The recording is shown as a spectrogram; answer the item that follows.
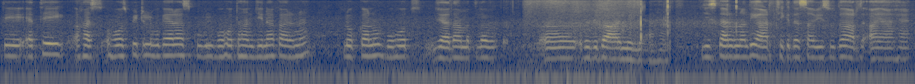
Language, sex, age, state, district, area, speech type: Punjabi, female, 45-60, Punjab, Mohali, urban, spontaneous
